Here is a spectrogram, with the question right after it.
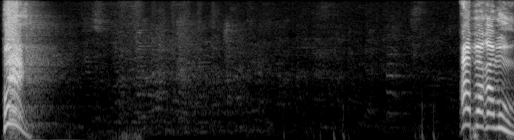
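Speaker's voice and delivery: very high, loud barked challenge; fierce shout. Retold or imitated. Cornered teen yelling back at the angry mob, fierce shout. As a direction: bellow it to freeze the crowd. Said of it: "Saya berteriak".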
